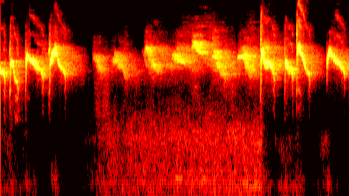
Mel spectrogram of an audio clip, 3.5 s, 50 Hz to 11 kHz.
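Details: Deworm-treated kept white-eye on health supplements singing open song (buka sing), 18 May 2022; a few high chirps, a brief gap, then a smooth rising-falling twitter and sharp closing notes.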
